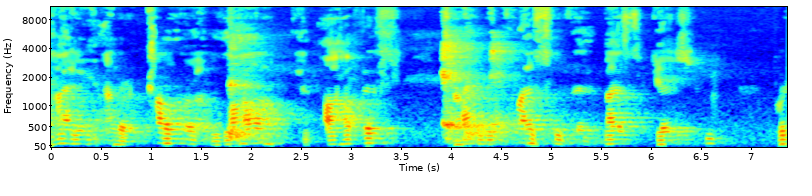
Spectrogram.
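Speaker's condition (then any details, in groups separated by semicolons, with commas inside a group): Traumatic brain injury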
